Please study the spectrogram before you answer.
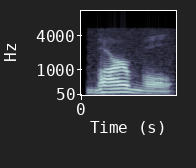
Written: barbel

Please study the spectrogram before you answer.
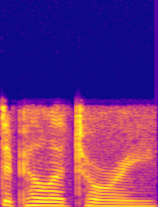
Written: depilatory

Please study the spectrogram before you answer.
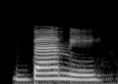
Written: bammy

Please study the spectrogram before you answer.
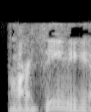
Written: parthenia

